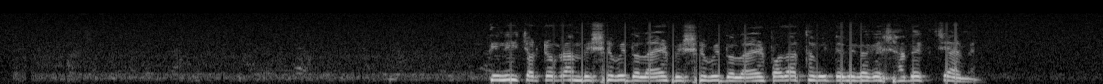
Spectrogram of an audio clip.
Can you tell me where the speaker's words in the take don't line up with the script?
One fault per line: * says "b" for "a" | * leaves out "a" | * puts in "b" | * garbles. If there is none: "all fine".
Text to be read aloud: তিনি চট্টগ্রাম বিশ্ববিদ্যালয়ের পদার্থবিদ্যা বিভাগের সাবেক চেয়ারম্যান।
* puts in "বিশ্ববিদ্যালয়ের"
